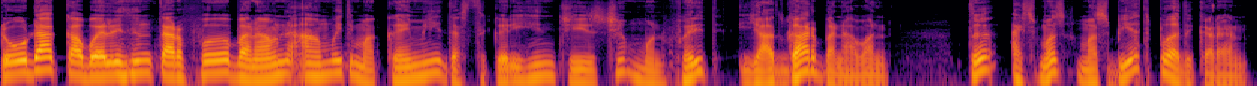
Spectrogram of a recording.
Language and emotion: Kashmiri, happy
